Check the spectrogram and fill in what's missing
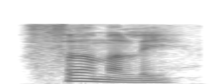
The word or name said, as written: thermally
